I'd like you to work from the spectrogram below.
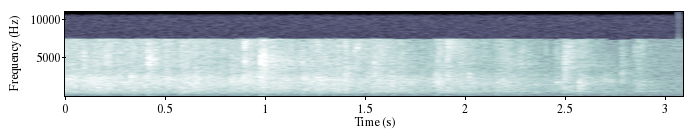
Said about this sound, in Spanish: ¿Cuántos lo creen y cuántos dan gloria a Dios? Porque el Señor cumplirá su promesa. Démosle un fuerte aplauso a Jesucristo.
